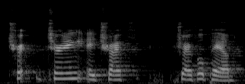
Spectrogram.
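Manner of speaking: plain reading voice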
